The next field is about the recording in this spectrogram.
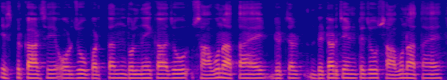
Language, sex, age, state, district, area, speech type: Hindi, male, 30-45, Rajasthan, Jodhpur, rural, spontaneous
